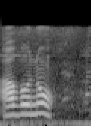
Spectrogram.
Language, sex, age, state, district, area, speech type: Telugu, female, 18-30, Telangana, Nalgonda, urban, read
